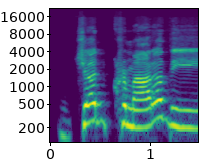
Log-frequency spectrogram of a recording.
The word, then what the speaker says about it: Jud Cremata: Jud Cremata, and I probably butchered this pronunciation of your name.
